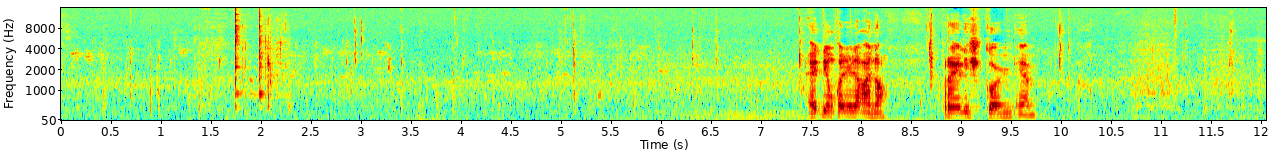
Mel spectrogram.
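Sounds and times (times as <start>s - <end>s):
utensils clinking and tapping: 1.7s - 2.4s.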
